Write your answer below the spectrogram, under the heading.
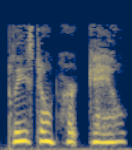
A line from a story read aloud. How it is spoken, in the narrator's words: I whisper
